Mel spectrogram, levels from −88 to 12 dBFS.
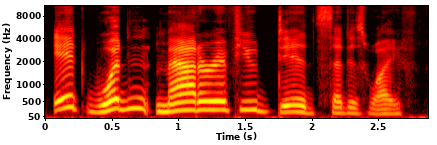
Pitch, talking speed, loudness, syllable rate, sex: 215 Hz, 190 wpm, -18 LUFS, 3.7 syllables/s, female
